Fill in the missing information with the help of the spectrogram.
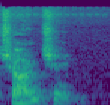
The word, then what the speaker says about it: Chongqing: The city's name is pronounced Chongqing.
